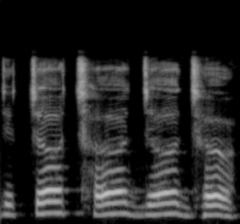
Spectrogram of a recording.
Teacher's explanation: च छ ज झ इसको बोलते हैं स्पर्श संघर्षी व्यंजन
